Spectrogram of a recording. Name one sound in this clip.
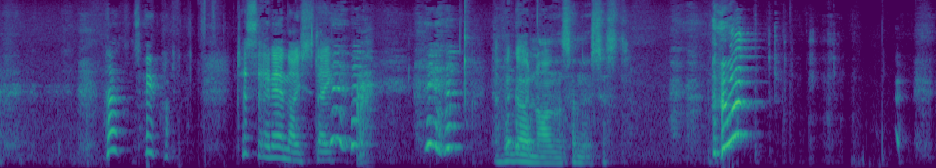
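A man laughs and talks with amusement close by.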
